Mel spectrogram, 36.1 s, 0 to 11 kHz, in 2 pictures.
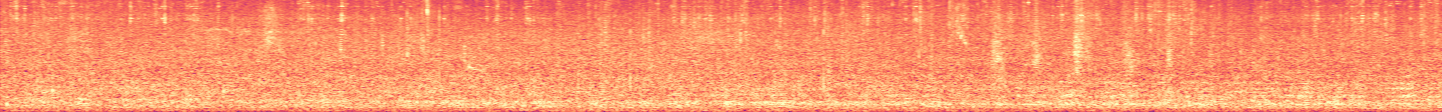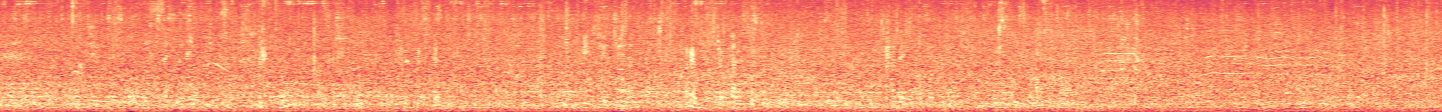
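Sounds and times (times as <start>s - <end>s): crowd murmur: 0.0s - 36.0s.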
